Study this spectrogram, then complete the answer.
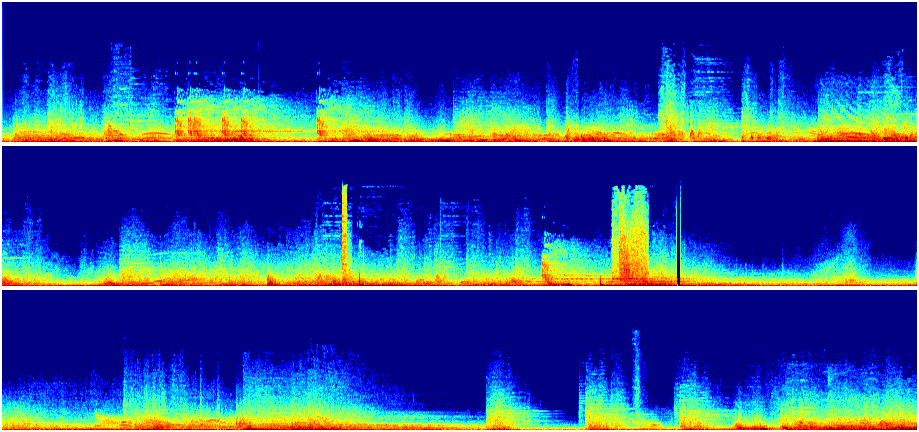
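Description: Game spell effects crackle and boom during a fast battle.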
